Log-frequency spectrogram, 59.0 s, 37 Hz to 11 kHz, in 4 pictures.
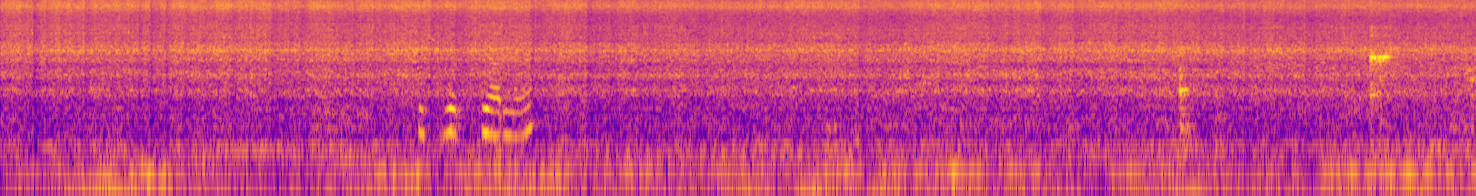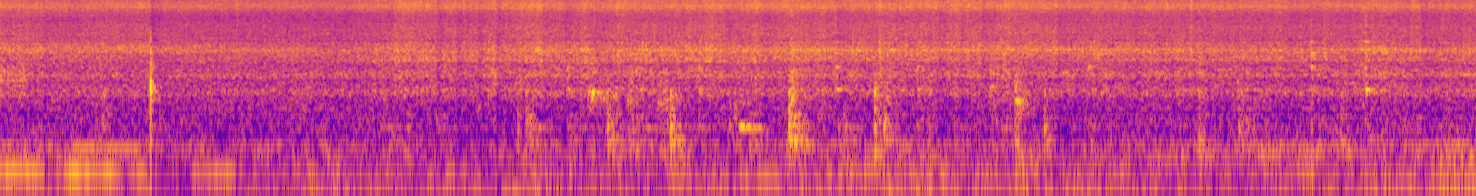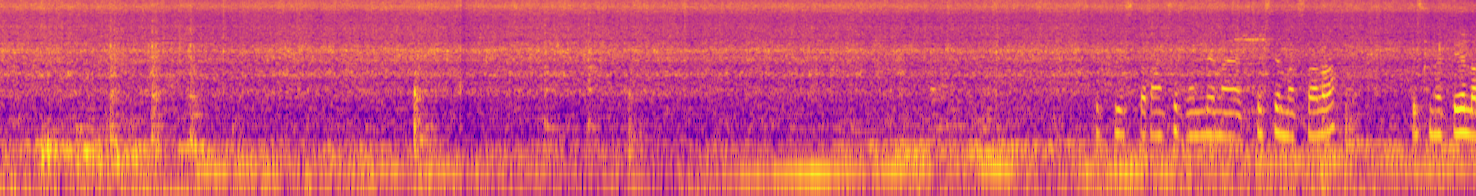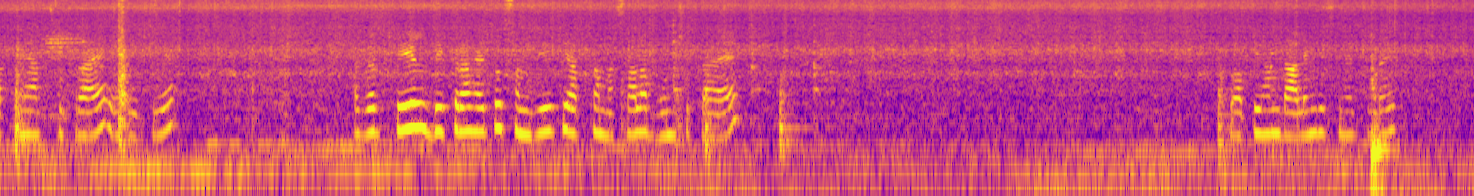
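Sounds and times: paste sizzling in oil: 0:00.0 - 0:59.0
spatula scraping and tapping a pan: 0:19.9 - 0:21.9, 0:22.6 - 0:25.7.

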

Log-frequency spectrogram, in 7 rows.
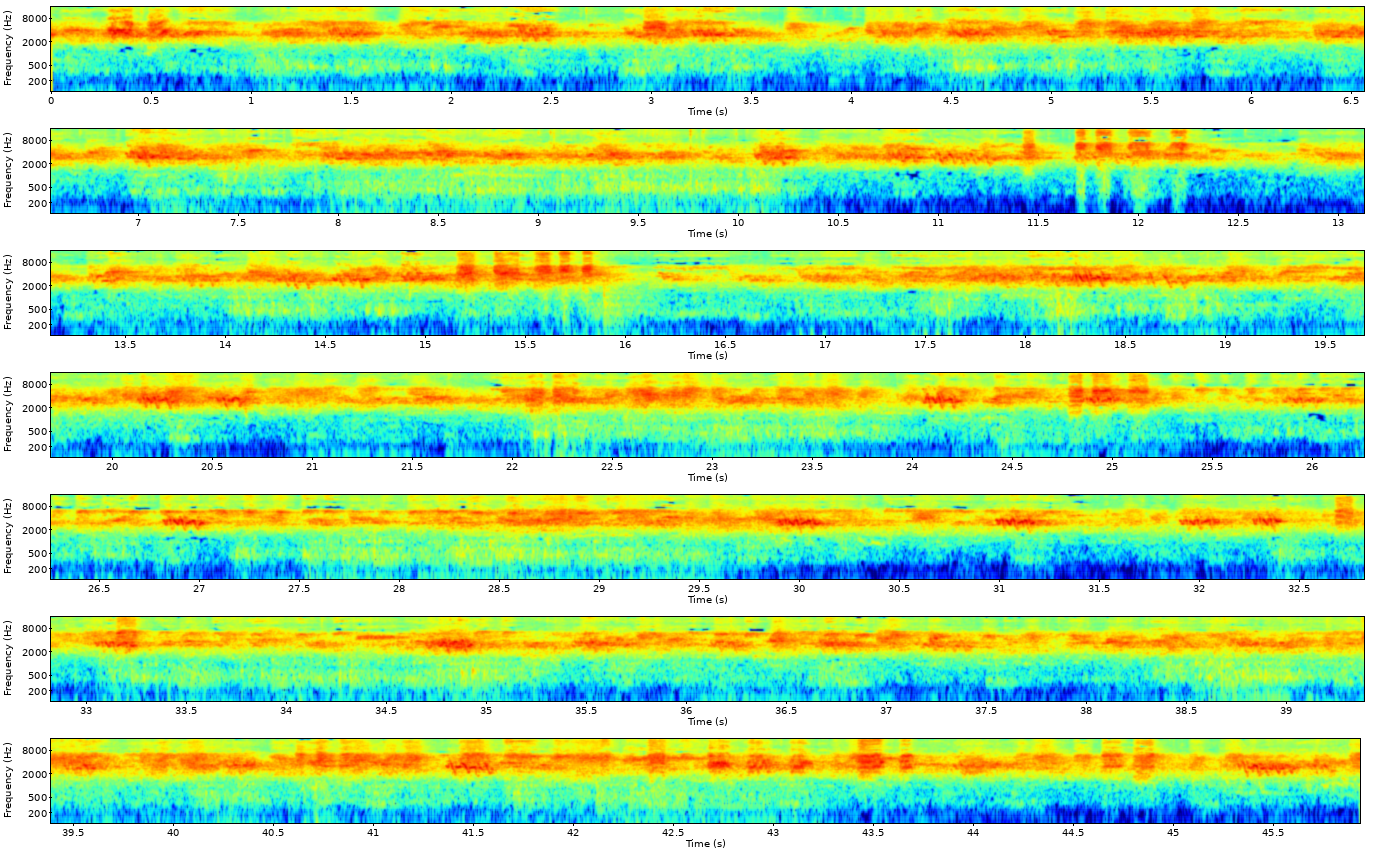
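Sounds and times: budgerigars chattering: 0:13.2 - 0:45.9.

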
